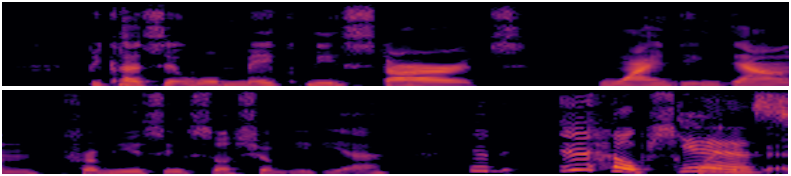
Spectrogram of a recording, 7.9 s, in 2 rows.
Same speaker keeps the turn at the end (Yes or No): No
